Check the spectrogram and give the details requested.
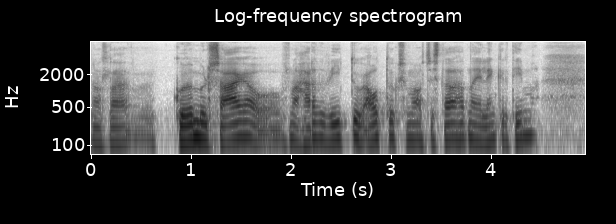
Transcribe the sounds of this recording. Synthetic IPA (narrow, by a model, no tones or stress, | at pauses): nɔht̪lakœːmʏlsaːɣaɔ̰ɣɔ̰sɔnaɦaɾðviːt̪ʏɣa̰ːwt̪ʰʏksɛmawt̪ɪst̪aːðhat̪nailejŋkɾɪt̪ʰiːma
